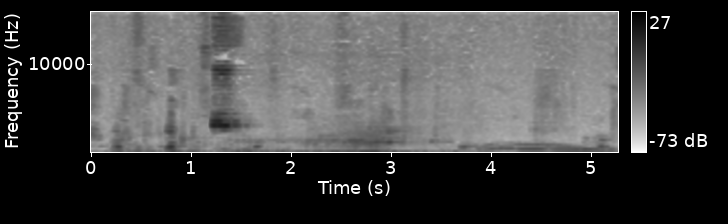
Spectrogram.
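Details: Two Bengal cats fighting as they are introduced to each other indoors: a drawn-out, wavering yowl rises and falls in pitch over a low rumbling growl, with human voices heard in the background.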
